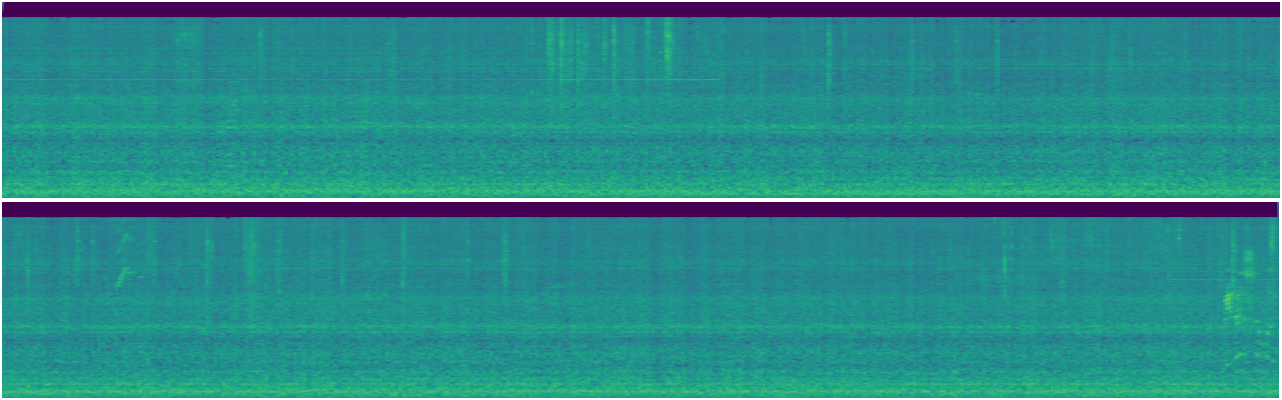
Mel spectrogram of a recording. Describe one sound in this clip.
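An aircraft's engines hum and whine steadily while it taxis.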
